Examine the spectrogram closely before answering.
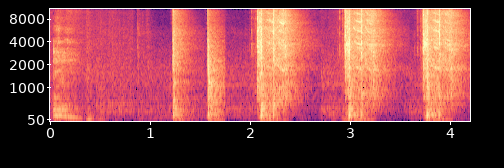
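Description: Nail gun firing five times at uneven intervals, each shot a sharp crack with a short hiss after it, tacking a freshly glued head-jamb extension into place.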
